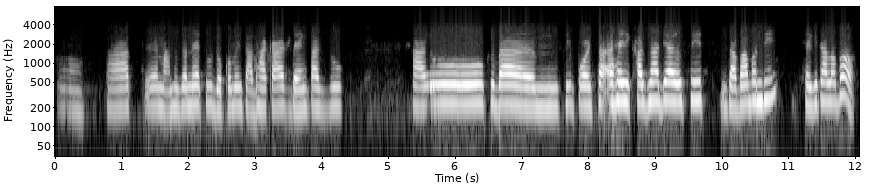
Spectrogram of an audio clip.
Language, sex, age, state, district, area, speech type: Assamese, female, 45-60, Assam, Golaghat, rural, conversation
